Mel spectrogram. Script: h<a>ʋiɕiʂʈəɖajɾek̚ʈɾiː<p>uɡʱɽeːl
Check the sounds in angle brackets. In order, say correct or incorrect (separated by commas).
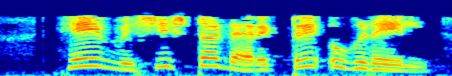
incorrect, incorrect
